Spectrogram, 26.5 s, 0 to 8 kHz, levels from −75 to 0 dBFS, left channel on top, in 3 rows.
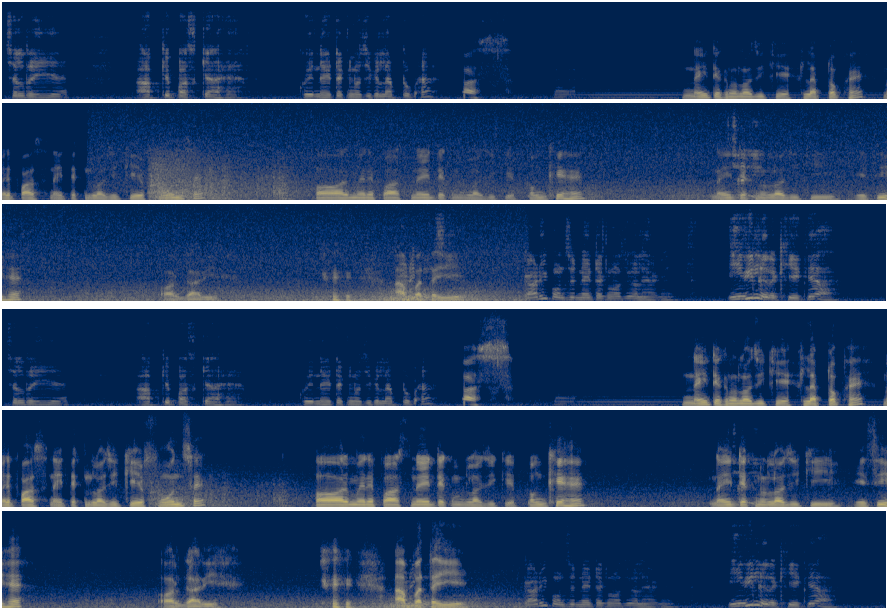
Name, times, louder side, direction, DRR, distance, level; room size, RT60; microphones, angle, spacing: voice 1, 0.0-0.7 1.3-2.5 3.0-4.4 5.5-5.7 12.4-12.5 16.0-16.5 18.5-18.9 21.4-22.4 22.8-24.6 25.0-26.1, left 2 dB, 70° left, 3.2 m, -42 dB
voice 2, 4.6-5.1 6.8-10.9 12.0-14.7 15.9-17.9 19.3-20.0 20.9-22.4, right 5 dB, 85° right, 0.5 m, -28 dB
Bowed string instrument, 5.6-10.4, equal, 15° right, 5.8 m, -62 dB
Thunder / Rain, 9.7-23.0, left 5 dB, 90° left, 0.5 m, -41 dB
head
